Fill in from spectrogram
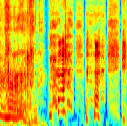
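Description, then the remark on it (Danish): Someone mimics a horse's neigh with a loud, breathy voice. It opens with a falling whinny, then breaks into several short, wavering vocal bursts. No words are spoken. “Du lyder jo som en hest.”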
